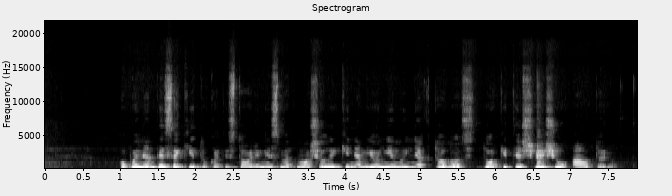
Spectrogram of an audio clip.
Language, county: Lithuanian, Panevėžys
